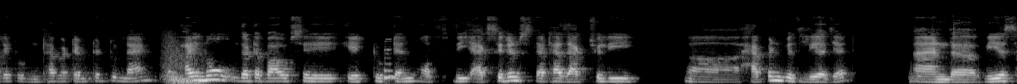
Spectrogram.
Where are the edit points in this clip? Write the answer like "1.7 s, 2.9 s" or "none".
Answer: 1.7 s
